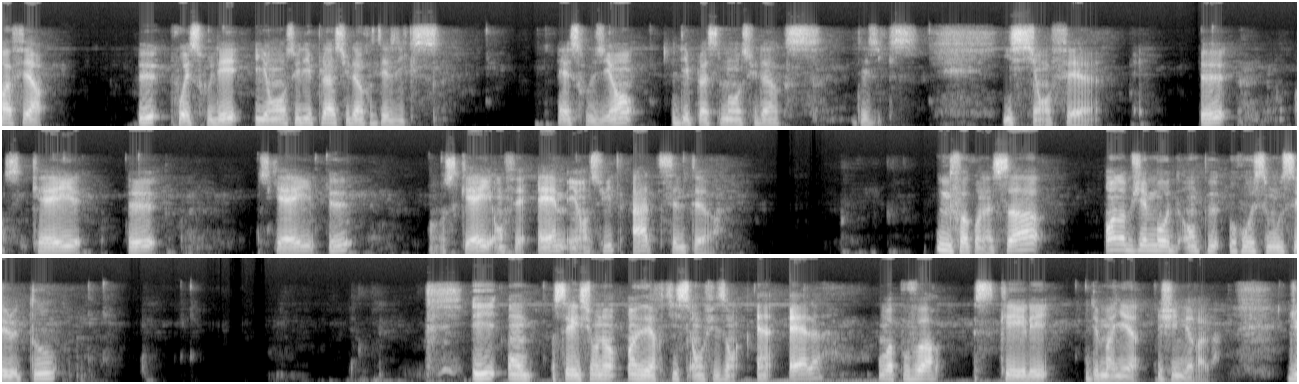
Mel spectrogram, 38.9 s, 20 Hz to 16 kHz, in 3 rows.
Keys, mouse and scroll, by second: 1.4 e, 2.9 click, 5.4 e, 6.5 click, 11.3 e, 12.4 s, 13.7 e, 14.6 s, 15.8 e, 16.4 s, 17.9 m, 19.9 middle click, 20.5-21.3 scroll up 1, 21.3 Tab, 21.8 Tab, 24.7 w, 26.8 right click, 27.3 w, 28.5-28.9 scroll down 2, 28.9-29.5 scroll up 5, 29.5 Tab, 31.3 right click, 32.1 l, 32.8 right click, 33.3 l, 34.6 s, 37.4 KP_3, 38.4-38.8 scroll down 1.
